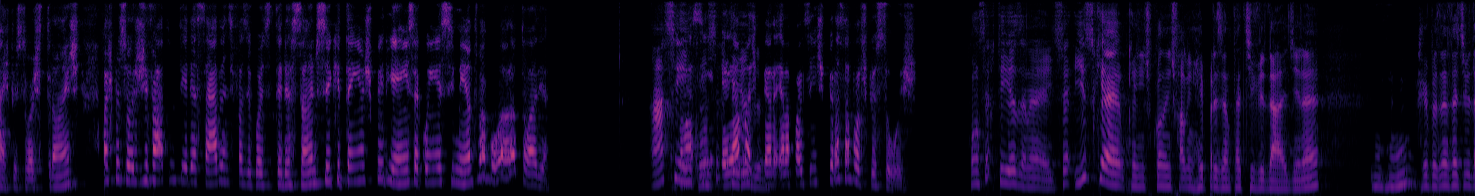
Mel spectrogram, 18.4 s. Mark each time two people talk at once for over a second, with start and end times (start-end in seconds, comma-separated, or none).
8.3-9.7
